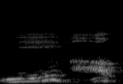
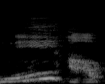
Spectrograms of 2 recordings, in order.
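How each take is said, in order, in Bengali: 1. দুটো শব্দাংশেই নিচু, নেমে-ওঠা সুর আছে। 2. প্রথম শব্দাংশ ওপরে ওঠে, দ্বিতীয়টি নিচে নামে। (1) "দুই জায়গায় থার্ড টোন ইউজ করতেছি" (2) "second tone plus third tone কিভাবে বলবো?"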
